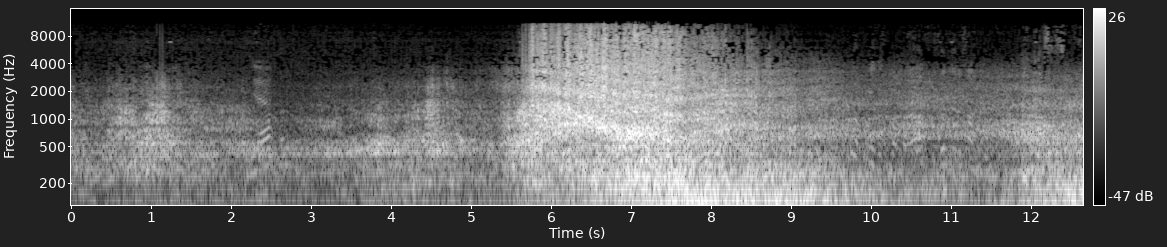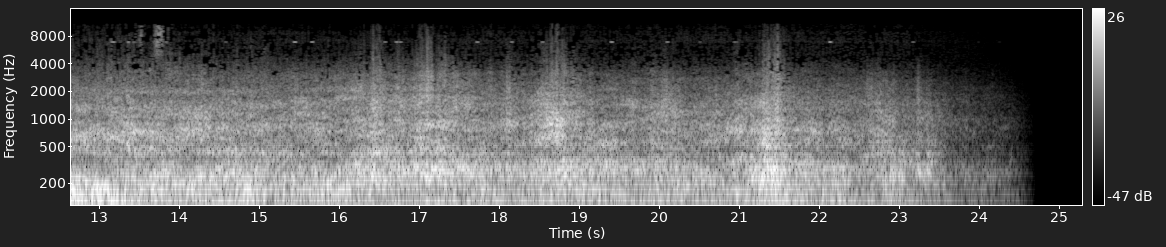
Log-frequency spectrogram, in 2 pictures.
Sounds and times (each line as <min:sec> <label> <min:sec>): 0:03.8 Gripen flypast3 0:23.4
